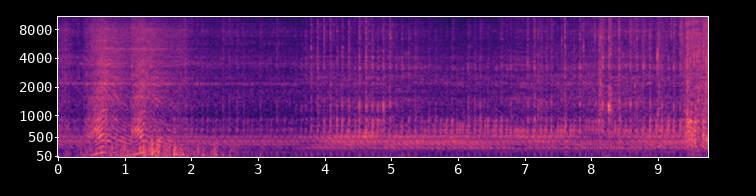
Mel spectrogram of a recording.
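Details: Rebuilt Husqvarna 262XP two-stroke chainsaw breaking in, compression up, cutting low-grade pine firewood at full throttle: strong steady high scream without bogging; running strong, picking up power, normal.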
